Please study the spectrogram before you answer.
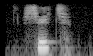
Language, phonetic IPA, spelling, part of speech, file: Russian, [sʲetʲ], сеть, noun, Ru-сеть.ogg
- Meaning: 1. net (used for catching fish), mesh 2. grid 3. network, system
